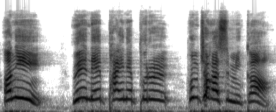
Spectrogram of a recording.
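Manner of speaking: loud, high, slow indignant protest; missionary confronts thieving natives, angry and loud; angry demand. Acted. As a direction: demand it back, outraged. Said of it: "화가 났어요".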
